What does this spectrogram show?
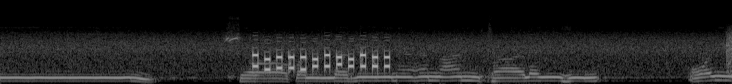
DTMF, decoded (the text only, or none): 915527907988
